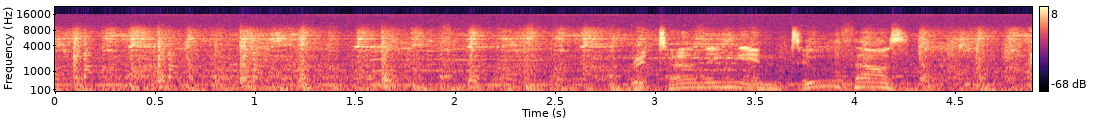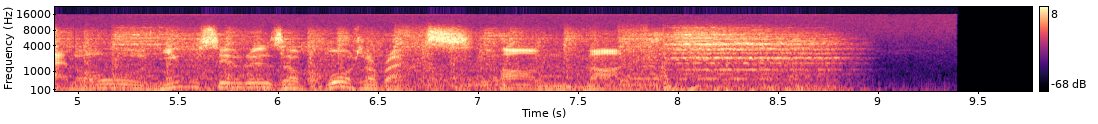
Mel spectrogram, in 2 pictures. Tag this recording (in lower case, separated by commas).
speech, music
